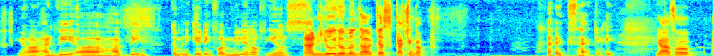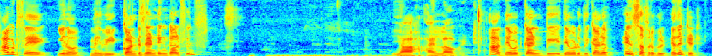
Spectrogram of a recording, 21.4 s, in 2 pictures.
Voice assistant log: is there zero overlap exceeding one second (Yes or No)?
Yes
